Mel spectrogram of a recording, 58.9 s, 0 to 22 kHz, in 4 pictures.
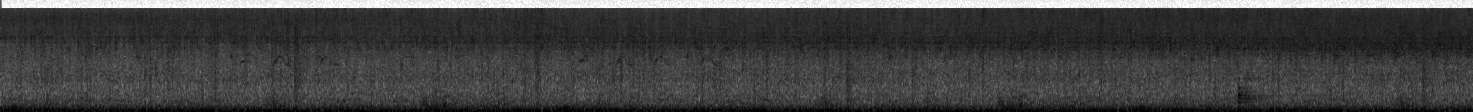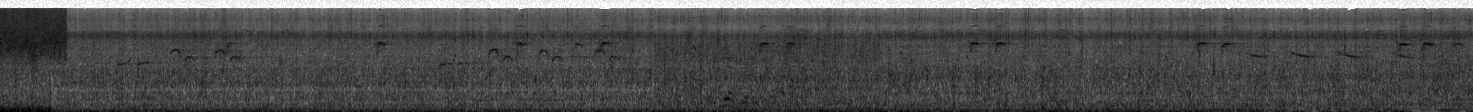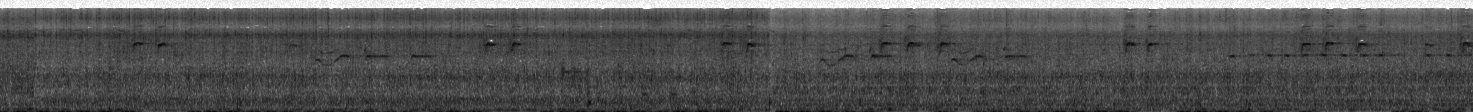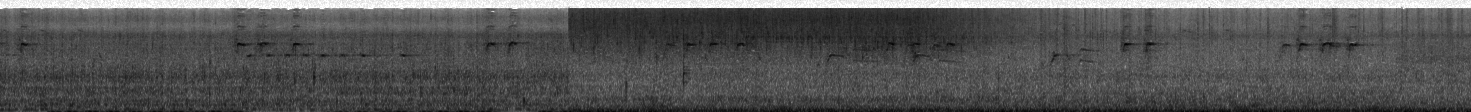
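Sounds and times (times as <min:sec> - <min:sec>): loud steady hiss: 0:00.0 - 0:37.2, 0:49.8 - 0:58.9
water trickling in stone channel: 0:00.0 - 0:58.9
small birds chirping: 0:00.2 - 0:15.4, 0:49.0 - 0:56.2.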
